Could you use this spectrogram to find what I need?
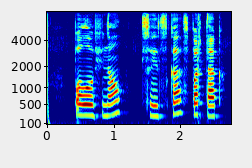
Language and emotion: Russian, neutral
